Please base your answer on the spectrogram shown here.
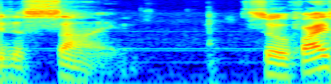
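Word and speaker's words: sine: we use the sign it's actually spelled s i NE but we just shorten it to SI n we don't say sin we say sign all right A lot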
